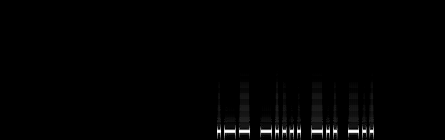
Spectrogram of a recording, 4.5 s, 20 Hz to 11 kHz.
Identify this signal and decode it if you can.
Morse code, heard as a keyed tone, about 31 wpm, 700 Hz. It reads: W6DD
